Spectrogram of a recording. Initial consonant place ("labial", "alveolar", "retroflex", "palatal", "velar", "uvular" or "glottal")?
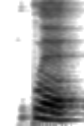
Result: velar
